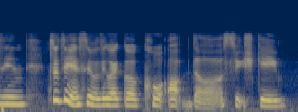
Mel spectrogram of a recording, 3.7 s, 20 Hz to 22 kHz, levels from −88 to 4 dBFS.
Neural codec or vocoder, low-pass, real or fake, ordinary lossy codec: none; 7.2 kHz; real; none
